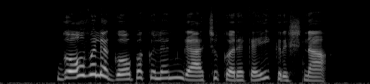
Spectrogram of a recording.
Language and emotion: Telugu, neutral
